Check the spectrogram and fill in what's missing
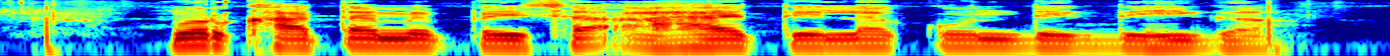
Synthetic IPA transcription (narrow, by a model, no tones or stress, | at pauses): mʊɾkʰaːt̪amẽpɐɪsaʔaːɦaːet̪eːlakɔːnd̪eːkʰd̪eɦiɡaː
